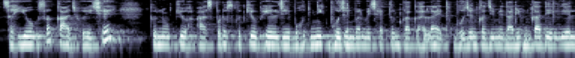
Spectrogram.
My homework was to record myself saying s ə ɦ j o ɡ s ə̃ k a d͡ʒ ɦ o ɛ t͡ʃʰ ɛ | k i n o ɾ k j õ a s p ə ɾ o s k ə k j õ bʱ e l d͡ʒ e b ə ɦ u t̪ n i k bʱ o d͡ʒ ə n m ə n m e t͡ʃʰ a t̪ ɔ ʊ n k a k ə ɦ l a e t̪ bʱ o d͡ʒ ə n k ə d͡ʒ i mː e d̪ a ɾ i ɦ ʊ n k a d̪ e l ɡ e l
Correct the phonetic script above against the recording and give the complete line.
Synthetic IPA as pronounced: s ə ɦ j o ɡ s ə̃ k a d͡ʒ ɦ o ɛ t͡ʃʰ ɛ | k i n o k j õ a s p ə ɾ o s k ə k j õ bʱ e l d͡ʒ e b ə ɦ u t̪ n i k bʱ o d͡ʒ ə n b ə n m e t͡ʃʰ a t̪ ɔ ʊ n k a k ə ɦ l a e t̪ bʱ o d͡ʒ ə n k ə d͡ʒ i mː e d̪ a ɾ i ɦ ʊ n k a d̪ e l ɡ e l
